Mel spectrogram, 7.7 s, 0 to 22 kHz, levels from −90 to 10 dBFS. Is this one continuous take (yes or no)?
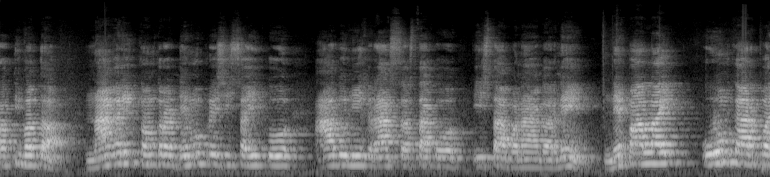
no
